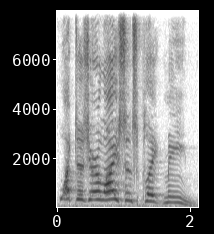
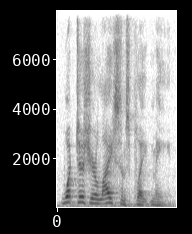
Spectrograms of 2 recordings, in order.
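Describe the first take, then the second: First: High, loud, slow shouted question; imitating a rescuer's drawn-out yell; yelling paramedic. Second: Milder replay of the shouted question; toned-down imitation of a yell; mock question. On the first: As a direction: holler a question from afar. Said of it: "he's still yelling as he comes". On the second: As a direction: repeat it as an absurd query. Repeats question, milder, mocking.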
